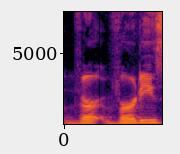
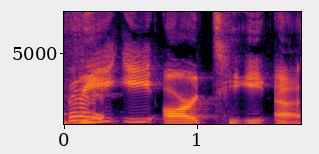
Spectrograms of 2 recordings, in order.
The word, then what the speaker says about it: Vertes: So do you know who Kendall Verdes is? I'm totally mispronouncing her last name, I'm sure.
